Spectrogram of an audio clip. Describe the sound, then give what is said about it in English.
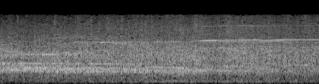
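Steady applause from a legislature audience during a political address fills the whole few seconds, a dense, even wash of many hands clapping at constant loudness with no voices rising above it. “I'm going to leave this applause playing just to give you the soundtrack for what I'm talking about here.”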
